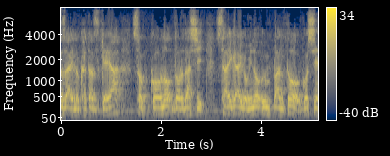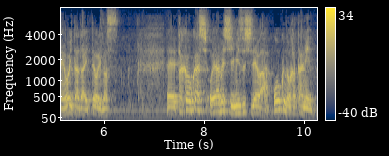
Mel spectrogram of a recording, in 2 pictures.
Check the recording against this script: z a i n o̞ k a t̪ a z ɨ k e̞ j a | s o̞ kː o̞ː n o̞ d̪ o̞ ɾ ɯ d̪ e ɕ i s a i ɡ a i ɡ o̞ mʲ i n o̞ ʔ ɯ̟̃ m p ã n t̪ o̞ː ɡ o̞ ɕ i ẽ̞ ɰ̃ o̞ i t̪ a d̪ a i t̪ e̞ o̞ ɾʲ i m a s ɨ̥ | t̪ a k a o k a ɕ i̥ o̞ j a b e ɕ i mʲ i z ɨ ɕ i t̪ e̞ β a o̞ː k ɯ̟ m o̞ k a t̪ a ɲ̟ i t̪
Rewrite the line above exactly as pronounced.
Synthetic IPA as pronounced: z a i n o̞ k a t̪ a z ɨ k e̞ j a | s o̞ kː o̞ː n o̞ d̪ o̞ ɾ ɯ d̪ a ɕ i s a i ɡ a i ɡ o̞ mʲ i n o̞ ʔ ɯ̟̃ m p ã n t̪ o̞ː ɡ o̞ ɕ i ẽ̞ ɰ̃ o̞ i t̪ a d̪ a i t̪ e̞ o̞ ɾʲ i m a s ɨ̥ | t̪ a k a o k a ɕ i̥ o̞ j a b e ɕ i mʲ i z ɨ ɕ i d̪ e̞ β a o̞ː k ɯ̟ n o̞ k a t̪ a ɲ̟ i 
